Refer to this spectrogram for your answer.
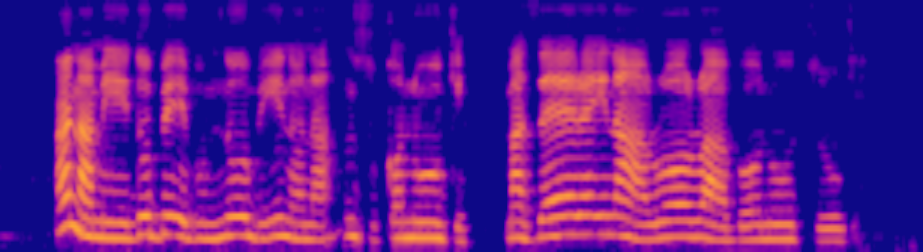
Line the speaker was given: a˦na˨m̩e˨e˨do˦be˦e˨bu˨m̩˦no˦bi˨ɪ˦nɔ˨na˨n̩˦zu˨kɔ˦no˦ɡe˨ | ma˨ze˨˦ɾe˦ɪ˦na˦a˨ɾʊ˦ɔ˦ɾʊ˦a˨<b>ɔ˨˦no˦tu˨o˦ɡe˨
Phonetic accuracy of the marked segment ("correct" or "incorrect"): correct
